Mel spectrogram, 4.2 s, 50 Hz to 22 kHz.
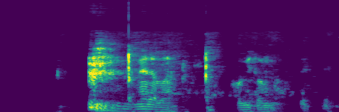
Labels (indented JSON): {
  "expert_labels": [
    {
      "quality": "no cough present",
      "cough_type": "unknown",
      "dyspnea": false,
      "wheezing": false,
      "stridor": false,
      "choking": false,
      "congestion": false,
      "nothing": true,
      "diagnosis": "healthy cough",
      "severity": "unknown"
    }
  ],
  "age": 24,
  "gender": "male",
  "respiratory_condition": true,
  "fever_muscle_pain": false,
  "status": "COVID-19"
}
